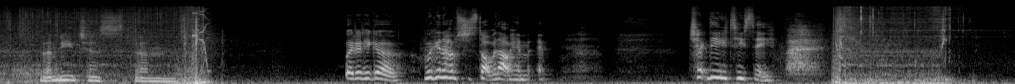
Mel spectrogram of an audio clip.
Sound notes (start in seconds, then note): 1.8 static sounds; 8.3 humming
